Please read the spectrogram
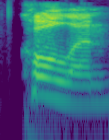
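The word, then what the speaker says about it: Kholin: of her name too colon colen's her last name right yeah yeah yeah you know like the inside of your body uh it's not spelled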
